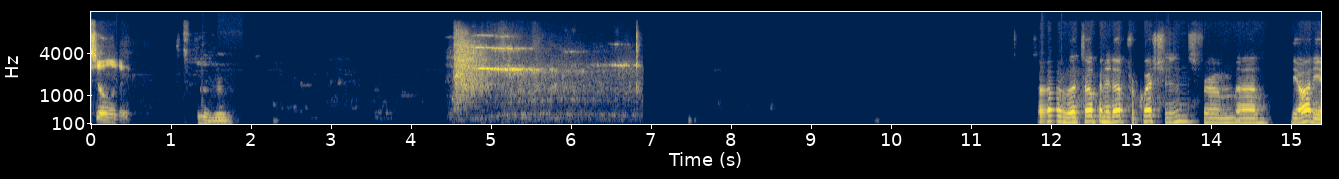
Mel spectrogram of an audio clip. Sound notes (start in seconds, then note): 4.5 small crash and loud creak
